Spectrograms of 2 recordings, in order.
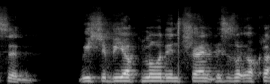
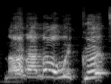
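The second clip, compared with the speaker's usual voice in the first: high, louder schoolkid voice; pitched-up hurried reassurance; schoolkid covering up; 9 semitones higher, 6 dB louder than usual. Retold or imitated. Schoolkid telling the head teacher all is fine, high-pitched and insistent. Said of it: "going to the head teacher".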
